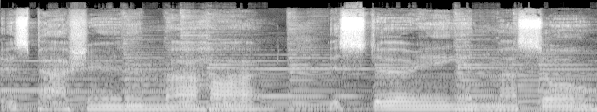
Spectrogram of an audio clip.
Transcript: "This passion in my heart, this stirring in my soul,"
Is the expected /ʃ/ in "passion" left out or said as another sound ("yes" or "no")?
no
